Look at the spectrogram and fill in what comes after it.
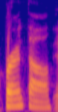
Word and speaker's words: Bernthal: No, because we've seen all these pictures with I'm gonna butcher his name, John Blumenthal. Did I say Berthel. – It Bernthal.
